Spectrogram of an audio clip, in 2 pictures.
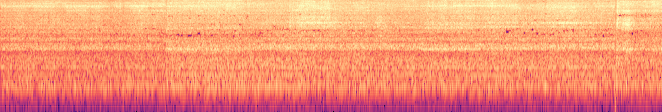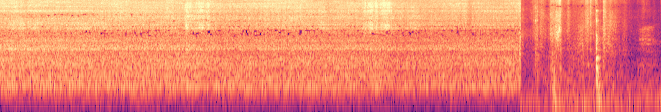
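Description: Sandblaster gun firing abrasive at the frame of a manual potato chipper inside a blast cabinet: a steady, even hiss of air and grit. It stops abruptly near the end, and a few light knocks follow.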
